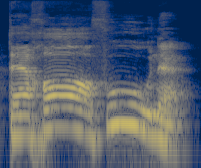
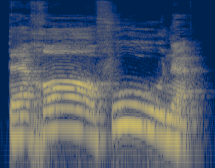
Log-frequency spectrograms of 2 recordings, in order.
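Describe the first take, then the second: The two takes are said the same way.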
